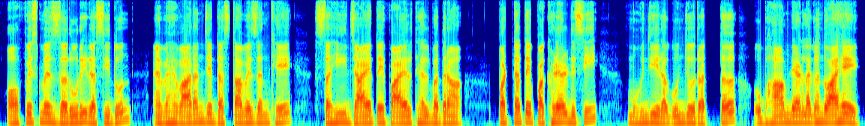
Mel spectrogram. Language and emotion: Sindhi, angry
